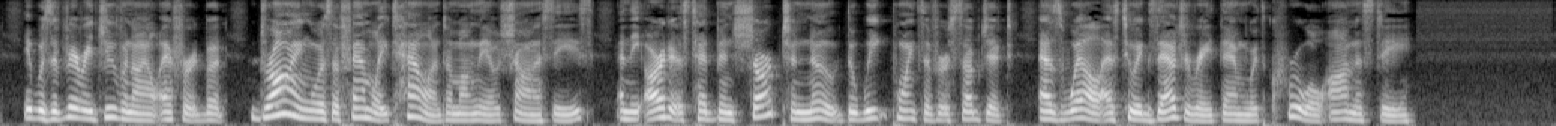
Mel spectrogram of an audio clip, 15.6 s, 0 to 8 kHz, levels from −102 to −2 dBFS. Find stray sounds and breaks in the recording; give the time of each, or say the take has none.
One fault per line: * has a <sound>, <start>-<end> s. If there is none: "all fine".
all fine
